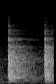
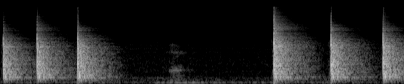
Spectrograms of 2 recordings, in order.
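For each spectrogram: First: floor tile, solidly bonded spot. Second: hollow spot under floor tile.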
